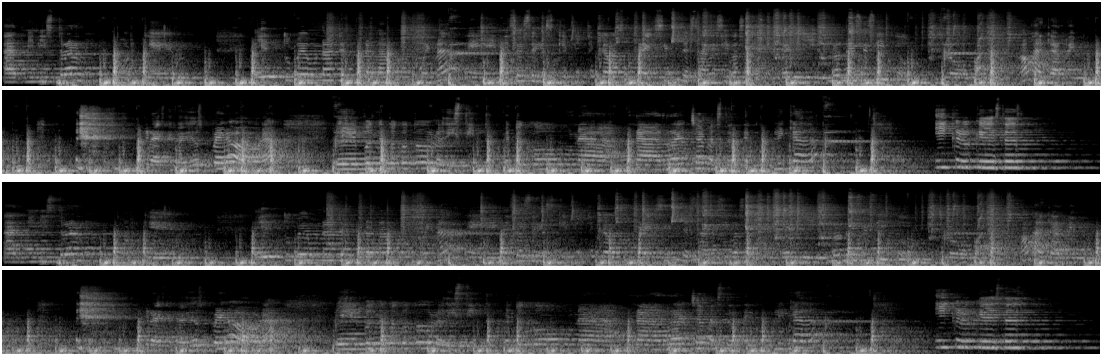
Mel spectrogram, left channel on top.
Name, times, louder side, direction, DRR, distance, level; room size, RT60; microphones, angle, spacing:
voice 1, 0.0-1.9 2.3-10.7 11.7-19.2 19.7-19.9 20.3-21.2, left 2 dB, 40° left, 2 dB, 1.5 m, -31 dB
sound 1, 0.5-5.7 5.9-19.9, left 4 dB, 70° left, 0.4 m, -26 dB
sound 2, 3.2-4.4 4.7-7.1 7.4-10.2, equal, 10° right, 1.8 m, -35 dB
voice 2, 5.4-5.8 10.5-12.4 16.5-16.8 17.9-18.1 19.8-20.2, left 1 dB, 20° left, 0 dB, 0.6 m, -45 dB
14.5 x 8.8 x 5.8 m, 2.4 s
head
